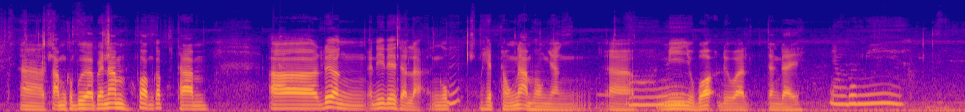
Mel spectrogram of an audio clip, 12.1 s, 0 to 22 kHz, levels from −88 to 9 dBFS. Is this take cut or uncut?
uncut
